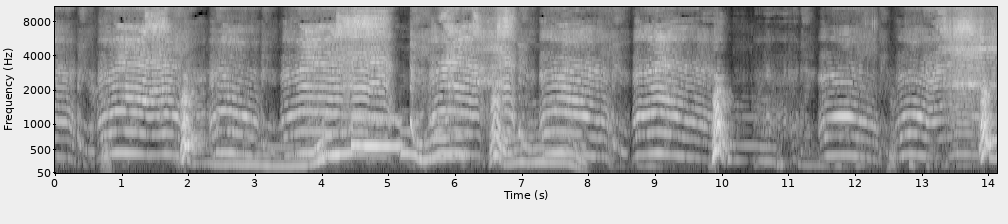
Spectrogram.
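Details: Old English Sheepdog named Molson howling while soothing a crying baby indoors; long sliding, wavering howls mix with the infant's loud harmonic wails and sobs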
